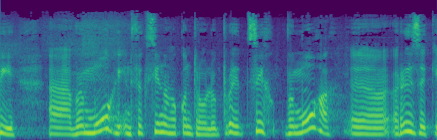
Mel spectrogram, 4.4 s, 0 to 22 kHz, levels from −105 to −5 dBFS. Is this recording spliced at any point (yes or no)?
no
